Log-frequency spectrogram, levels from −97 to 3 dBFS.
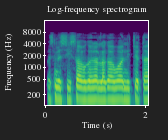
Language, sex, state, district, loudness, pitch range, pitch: Hindi, male, Bihar, Vaishali, -16 LUFS, 150-155 Hz, 150 Hz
